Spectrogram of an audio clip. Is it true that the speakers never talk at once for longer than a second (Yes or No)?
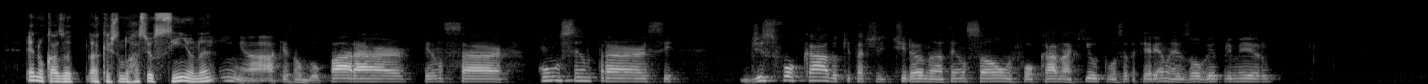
Yes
